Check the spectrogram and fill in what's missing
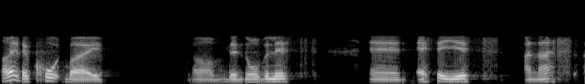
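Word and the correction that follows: Anaïs: Anais Nin.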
